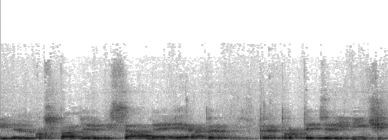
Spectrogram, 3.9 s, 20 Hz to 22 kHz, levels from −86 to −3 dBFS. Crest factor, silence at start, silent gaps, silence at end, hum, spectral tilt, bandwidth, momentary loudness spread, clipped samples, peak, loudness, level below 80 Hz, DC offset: 16 dB; 0 s; none; 0 s; none; -4 dB/octave; 13.5 kHz; 4 LU; under 0.1%; 0 dBFS; -17 LUFS; -72 dBFS; under 0.1%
